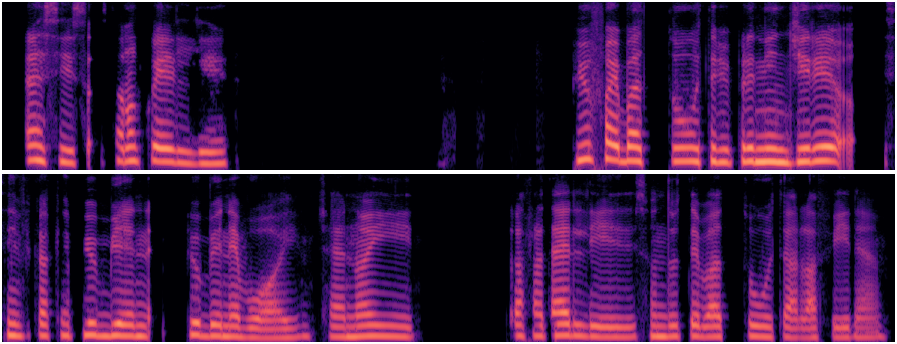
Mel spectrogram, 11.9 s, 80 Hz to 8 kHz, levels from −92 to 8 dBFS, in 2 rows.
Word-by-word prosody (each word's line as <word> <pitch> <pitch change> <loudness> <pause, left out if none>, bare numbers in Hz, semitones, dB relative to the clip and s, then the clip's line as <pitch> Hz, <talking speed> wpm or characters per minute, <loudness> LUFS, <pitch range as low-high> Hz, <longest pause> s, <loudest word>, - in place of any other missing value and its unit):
Eh 255 -1 +3
sì, 220 -1 -1
so - - -18
sono 240 +3 -1
quelli. 205 -5 +1 2.4
Più 270 0 +3
fai 265 -1 +5
battute, 235 0 +2
mi 220 -1 +1
prendi 230 +1 +6
in 220 -1 +8
giro 235 +2 +4
significa 195 -1 -3
che 195 -2 -7
più 210 -1 0
biene 190 -1 +2 0.2
più 215 -1 0
bene 185 -1 0
vuoi. 160 +1 -4
Cioè 175 -1 -6
noi, 180 -1 -1 0.6
tra 195 - -4
fratelli, 185 -3 -1
son 185 -1 -2
tutte 185 0 -3
battute 180 0 -4
alla 160 0 -5
fine. 165 0 -9
195 Hz, 140 wpm, -22 LUFS, 180-225 Hz, 2.4 s, in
